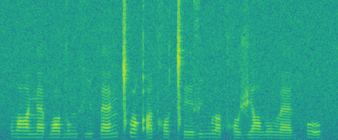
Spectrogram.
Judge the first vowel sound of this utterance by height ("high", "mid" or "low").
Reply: low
